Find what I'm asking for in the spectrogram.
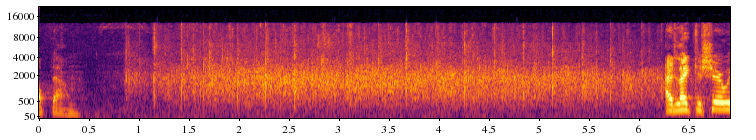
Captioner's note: applause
